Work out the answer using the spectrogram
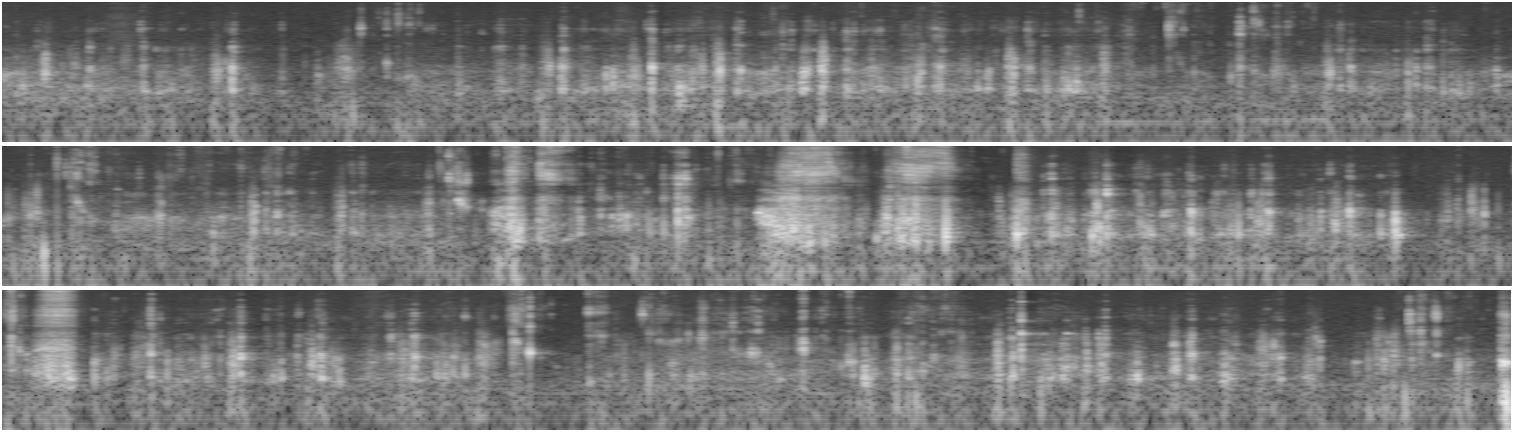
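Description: Close-miked eating of creamy carbonara spaghetti with bacon: wet chewing, smacking and slurping mouth sounds with many small clicks, loudest around the middle.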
